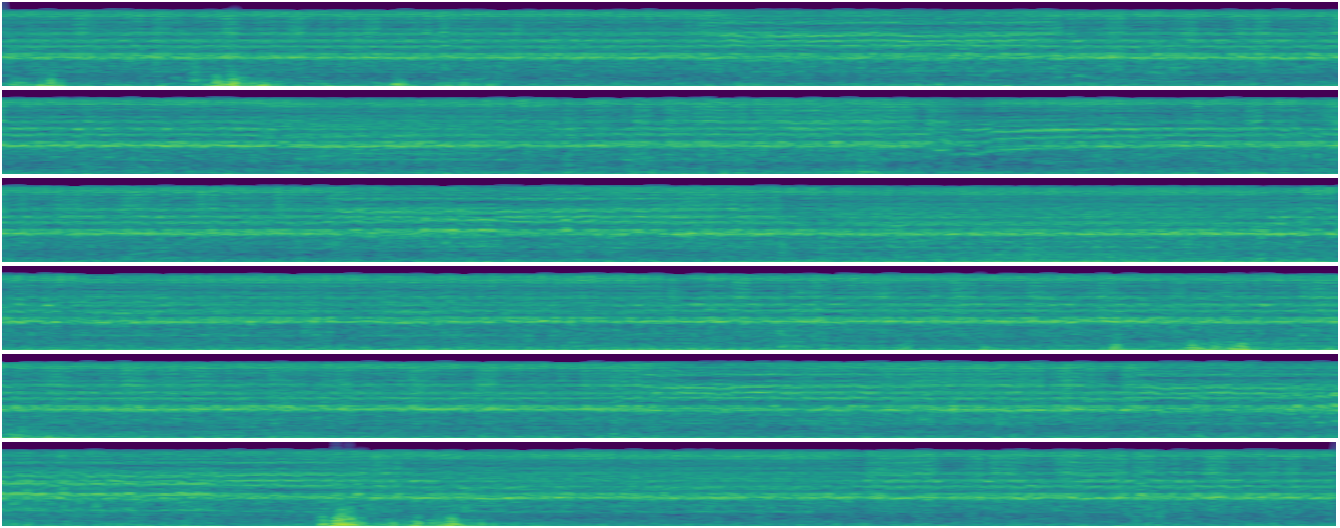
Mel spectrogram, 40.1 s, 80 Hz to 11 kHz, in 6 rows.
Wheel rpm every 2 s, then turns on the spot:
160, 160, 160, 160, 160, 150, 160, 160, 160, 160, 160, 160, 160, 160, 160, 160, 160, 170, 160, 160.
none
